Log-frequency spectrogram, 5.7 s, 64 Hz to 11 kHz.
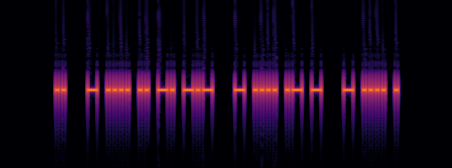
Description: Morse code, heard as a keyed tone, about 40 wpm, 700 Hz. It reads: I THINK THAT THE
